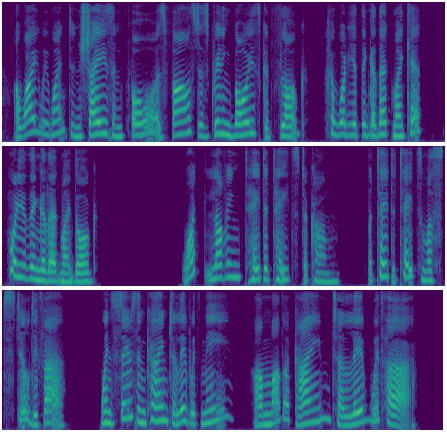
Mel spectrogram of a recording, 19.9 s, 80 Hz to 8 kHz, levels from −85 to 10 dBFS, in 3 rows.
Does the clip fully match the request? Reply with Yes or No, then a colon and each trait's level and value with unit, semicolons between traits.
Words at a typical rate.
Yes: average, 170 wpm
